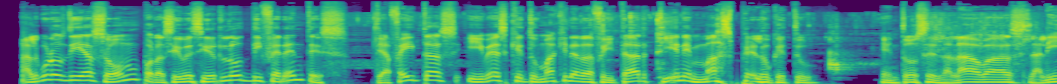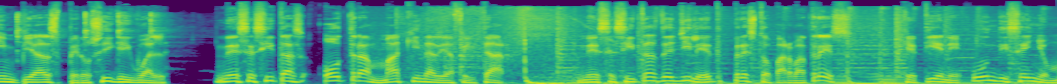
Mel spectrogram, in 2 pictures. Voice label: conversational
